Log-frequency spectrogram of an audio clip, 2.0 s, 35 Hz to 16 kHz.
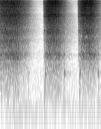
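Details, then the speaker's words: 4L60E transmission rebuild for LS swap into 1993 Ford Ranger, upgraded 3/4 clutches, low-pressure air gun test: three short air hiss bursts with faint piston click, silence between; clutch pack applies and holds without leaks. "Each one of these is a clutch pack. You can hear, I don't know if you can hear it or even, but we do not have any leaking air coming from those."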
